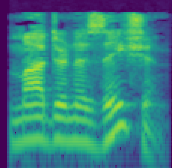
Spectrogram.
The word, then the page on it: modernisation: British English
